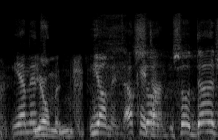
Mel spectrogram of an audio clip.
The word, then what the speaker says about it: Yeomans: Pronounce it. Yeamans? Yeomans.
